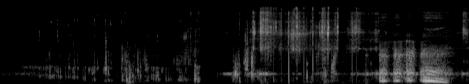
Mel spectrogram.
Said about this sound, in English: I did say that I'm going to reward myself with a little sip of water.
